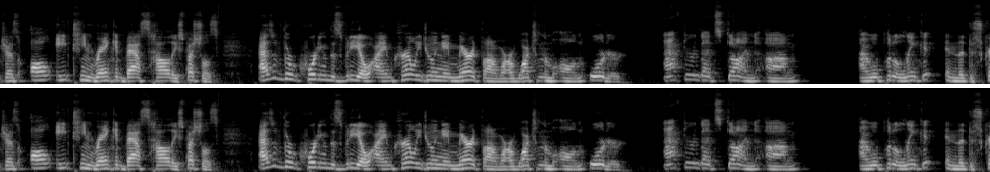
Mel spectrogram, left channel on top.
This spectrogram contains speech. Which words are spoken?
has all 18 Rankin Bass holiday specials. As of the recording of this video, I am currently doing a marathon where I'm watching them all in order. After that's done, I will put a link in the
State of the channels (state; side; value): identical; both; correlation 1.00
